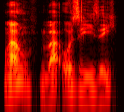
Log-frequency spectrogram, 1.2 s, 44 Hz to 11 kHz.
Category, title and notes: Speech > Solo speech
Cocky - Well that was easy
sentence, singletake, Vocal, Male, oneshot, smug, talk, U67, voice, NPC, dialogue, cocky, FR-AV2, Single-take, Voice-acting, Human, Tascam, Man, Neumann, Mid-20s, Video-game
